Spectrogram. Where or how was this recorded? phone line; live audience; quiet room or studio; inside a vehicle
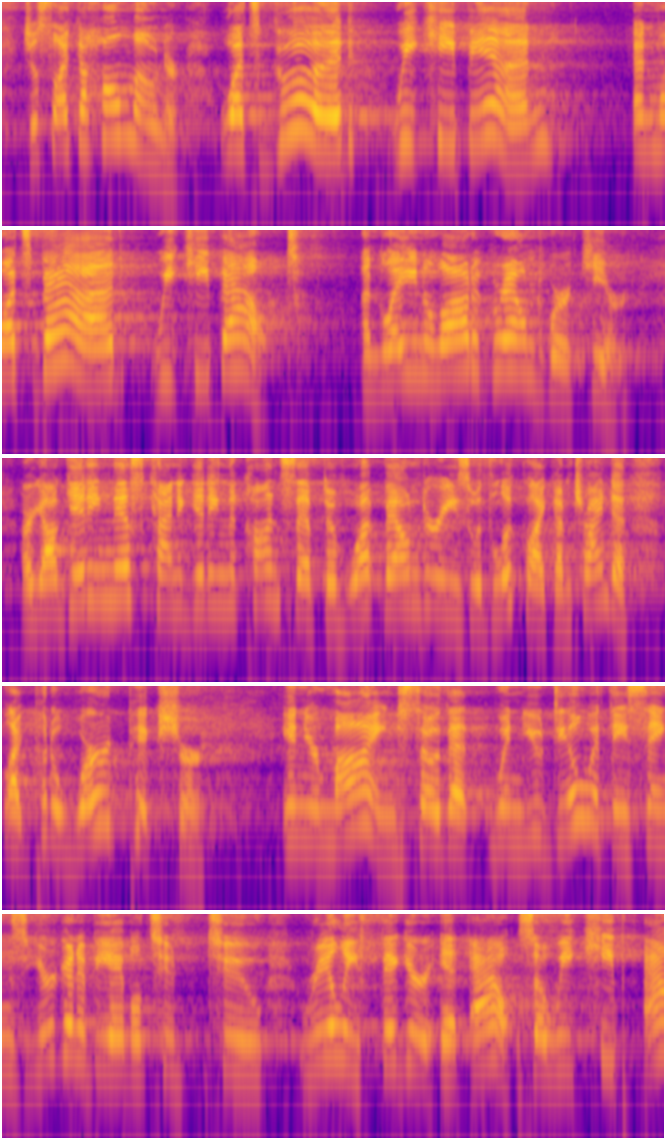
live audience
